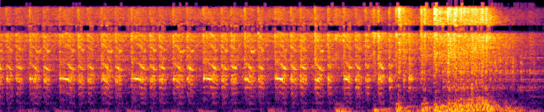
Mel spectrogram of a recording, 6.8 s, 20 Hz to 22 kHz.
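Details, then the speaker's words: Cammed 5.7 Hemi Jeep Grand Cherokee after cam install, with cam timing believed off by one tooth: uneven, lumpy cranking at three to four pulses a second, some strokes weaker, never catching; a slung pushrod suspected of causing no compression on one cylinder. "slung push rod will act like it's got no compression on cylinder too."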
